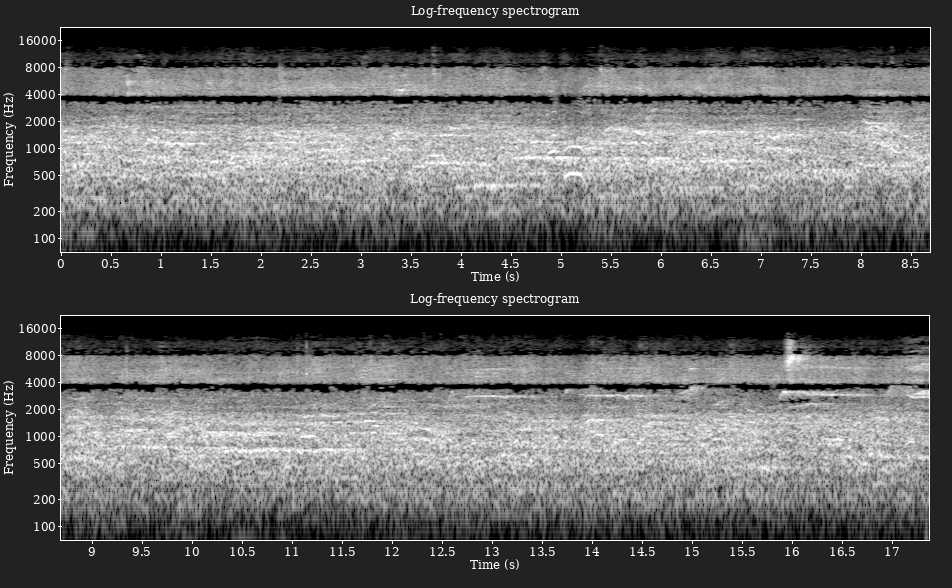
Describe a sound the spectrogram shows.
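A large crowd chatters and calls out in a large echoing hall.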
